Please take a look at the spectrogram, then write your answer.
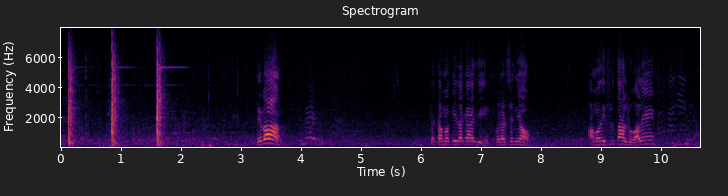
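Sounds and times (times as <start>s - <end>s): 
metal knocker striking on a Holy Week float: 0.0s - 2.1s
speech: 3.3s - 3.8s, 6.2s - 8.0s, 8.8s - 10.6s.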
